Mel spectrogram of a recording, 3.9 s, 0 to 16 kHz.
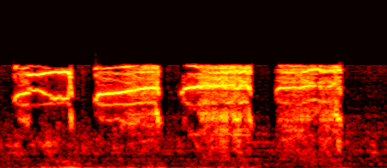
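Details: Peregrine falcon at Toruń, 30 May 2019, mid-morning: four drawn-out, grating, whining calls of under a second each, spaced roughly every 0.9 seconds, with no other sounds between them.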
